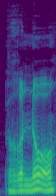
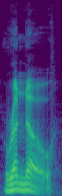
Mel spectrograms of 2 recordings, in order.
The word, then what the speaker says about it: Renault: And by the way, I think in Europe we would pronounce it Renault, which is the French way, but I suppose in American English you would say Renault.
